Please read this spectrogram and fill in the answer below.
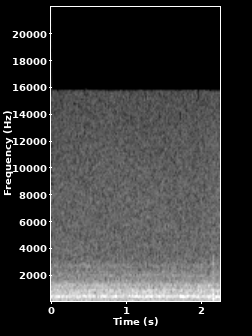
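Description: Steady faint hiss with a low hum underneath: background noise of running electronic bench equipment in a small room.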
